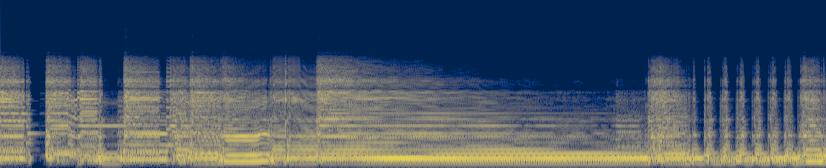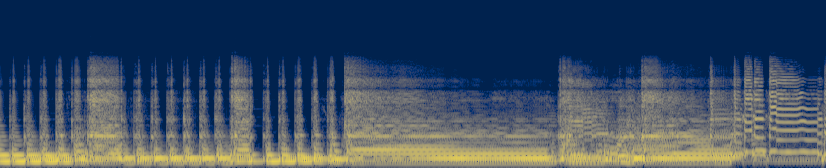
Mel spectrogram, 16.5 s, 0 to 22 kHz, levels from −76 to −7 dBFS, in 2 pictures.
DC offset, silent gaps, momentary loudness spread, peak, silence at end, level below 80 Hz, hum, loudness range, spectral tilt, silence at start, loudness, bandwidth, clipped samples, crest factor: under 0.1%; none; 3 LU; -6 dBFS; 0 s; -48 dBFS; none; 2 LU; -7.5 dB/octave; 0 s; -20 LUFS; 6.4 kHz; under 0.1%; 14 dB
